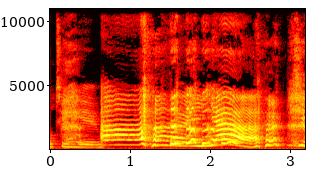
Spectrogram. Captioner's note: both laugh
